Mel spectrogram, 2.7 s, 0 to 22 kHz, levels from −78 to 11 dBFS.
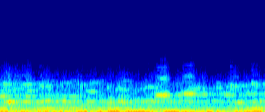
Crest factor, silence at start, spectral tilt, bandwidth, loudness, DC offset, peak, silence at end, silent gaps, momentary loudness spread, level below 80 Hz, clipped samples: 10 dB; 0 s; -14 dB/octave; 1.8 kHz; -25 LUFS; under 0.1%; -10 dBFS; 0 s; none; 4 LU; -20 dBFS; under 0.1%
